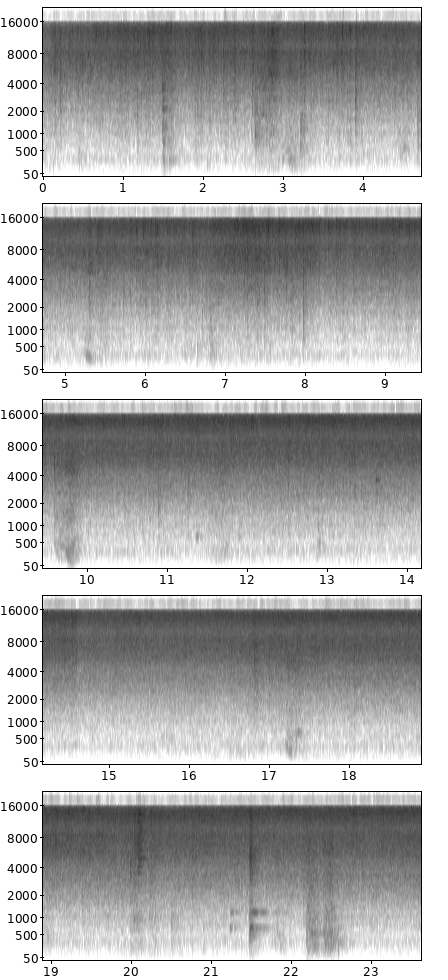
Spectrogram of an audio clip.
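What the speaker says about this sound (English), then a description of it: "I'm just going to fry it and keep it ready" Boiled vegetables are sautéed in a pan for mutton stew, giving a continuous loud sizzle and hiss with scattered scraping stirs and taps, close up and without speech.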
